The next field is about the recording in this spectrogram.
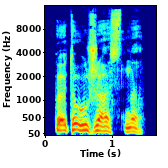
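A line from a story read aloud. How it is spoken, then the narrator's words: Groaning. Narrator (Russian): простонал Стрельцов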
